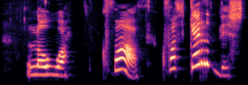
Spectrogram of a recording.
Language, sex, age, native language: Icelandic, male, 10, Icelandic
